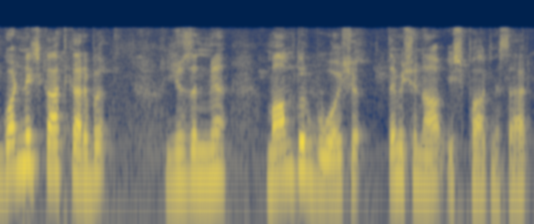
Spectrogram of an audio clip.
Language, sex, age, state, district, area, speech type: Kashmiri, female, 18-30, Jammu and Kashmir, Anantnag, rural, spontaneous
